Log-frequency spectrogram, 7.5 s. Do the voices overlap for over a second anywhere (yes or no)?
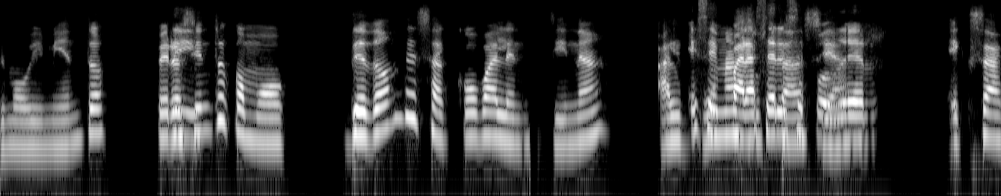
yes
